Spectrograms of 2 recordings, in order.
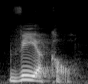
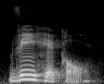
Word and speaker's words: vehicle: one of those words the most common pronunciation is with a silent H vehicle but you do hear some Americans pronounce the H in the middle of the word - vehicle so you can choose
